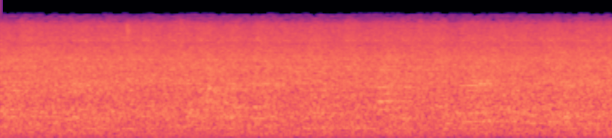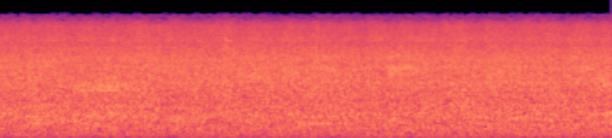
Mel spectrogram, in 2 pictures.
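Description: Steady rushing noise of fans running in a gym, even and unbroken, with faint voices in the background.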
